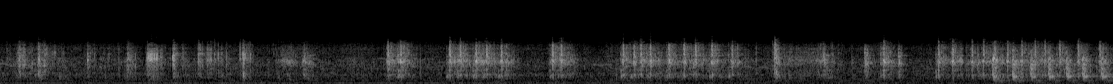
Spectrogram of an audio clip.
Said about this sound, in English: This is a note I want you to copy onto your typewriter.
